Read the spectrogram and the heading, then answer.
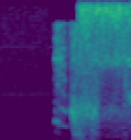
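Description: After a moment of silence, a person snores: a short rough snort followed by a loud, sustained raspy breath that carries on to the end, with no talking.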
